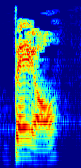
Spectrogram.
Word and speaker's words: Baal: But think of the gods Baal and Asherim. So Baal, that's how we pronounce it, but in Hebrew it's Baal.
